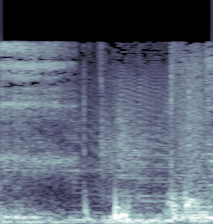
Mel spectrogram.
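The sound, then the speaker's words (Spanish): Darth Vader's characteristic mechanical respirator breathing from the last second of the Rogue One trailer, a hollow rasping breath over a steady low throbbing hum, with no talking. “en el último segundo del tráiler podemos ver a un Darth Vader de espaldas con su característica respiración, inundándonos de puro hype”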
